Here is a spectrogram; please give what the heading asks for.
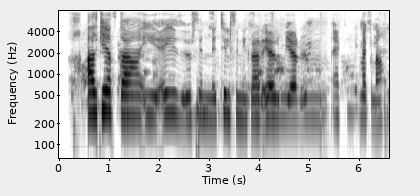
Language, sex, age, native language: Icelandic, female, 12, Icelandic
